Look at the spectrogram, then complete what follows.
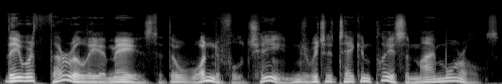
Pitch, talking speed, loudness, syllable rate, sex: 115 Hz, 180 wpm, -18 LUFS, 5.3 syllables/s, male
